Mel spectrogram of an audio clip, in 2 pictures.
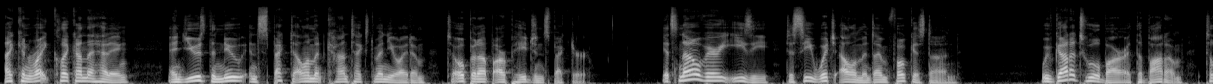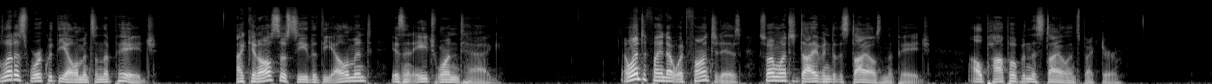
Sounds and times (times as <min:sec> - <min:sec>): Speech: 0:00.0 - 0:06.0, 0:06.6 - 0:09.6, 0:10.4 - 0:13.8, 0:14.5 - 0:17.2, 0:18.3 - 0:23.4.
